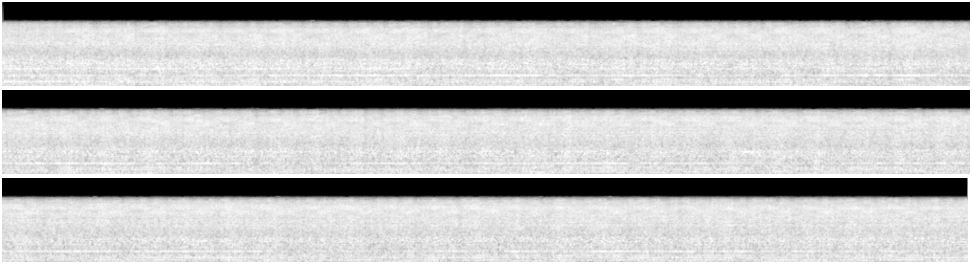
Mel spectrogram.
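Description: CNC machine tracing a trochoidal path with a marker held in its spindle: a steady machine hiss with motor hum tones that swell and fade in a slow repeating cycle as the axes loop, and the marker tip rubbing across cardboard.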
